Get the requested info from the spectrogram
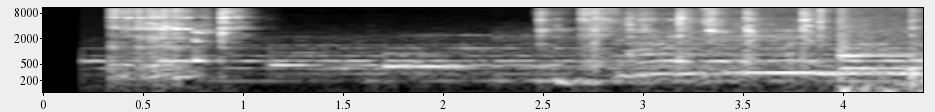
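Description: Background music with held tones, over sharp clinks of ice and glass: a couple near the start and a quick run of clinks in the second half.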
